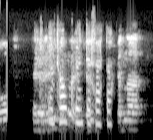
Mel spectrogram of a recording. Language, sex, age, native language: Icelandic, female, 10, Icelandic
